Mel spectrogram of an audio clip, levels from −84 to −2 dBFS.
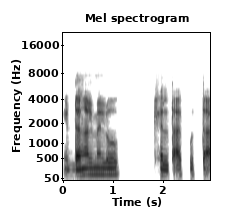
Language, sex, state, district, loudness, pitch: Hindi, male, Jharkhand, Jamtara, -21 LUFS, 110 Hz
